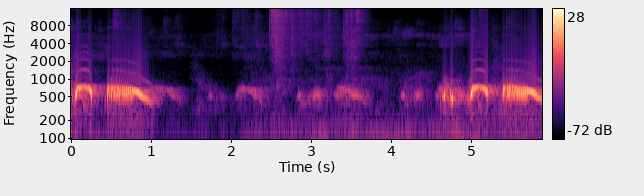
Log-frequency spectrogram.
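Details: Spotted dove giving its calling, urging and cooing phrases to stimulate other doves: a loud coo phrase opens and closes the clip, with soft low coos and brief rustling between.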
